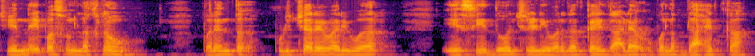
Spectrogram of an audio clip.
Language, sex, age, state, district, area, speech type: Marathi, male, 60+, Maharashtra, Nashik, urban, read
